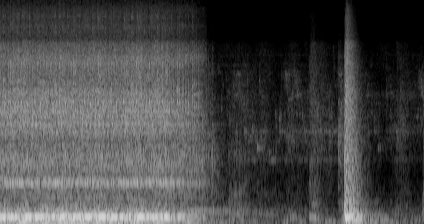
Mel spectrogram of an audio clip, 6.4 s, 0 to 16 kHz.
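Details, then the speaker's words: Ford 302 V8 with Autolite 4100/2100 carburetor and Bronco idle-up solenoid plus vacuum valve, vacuum line reconnected, A/C on: steady, even raised idle from about 600 rpm, then goes quiet. "Now, let me reconnect the vacuum line. Watch again. Idle up."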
